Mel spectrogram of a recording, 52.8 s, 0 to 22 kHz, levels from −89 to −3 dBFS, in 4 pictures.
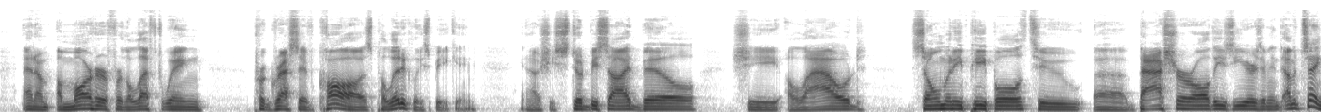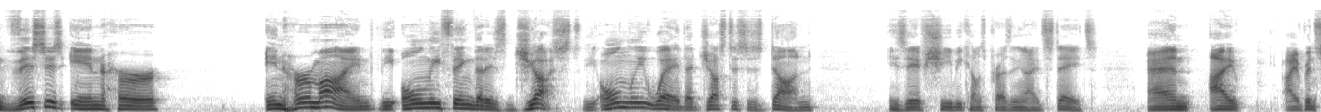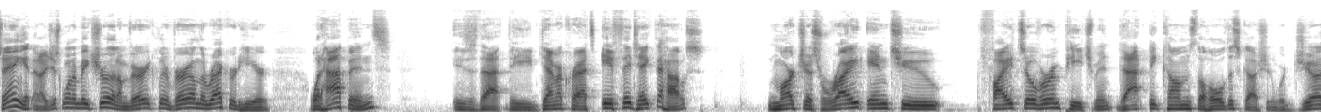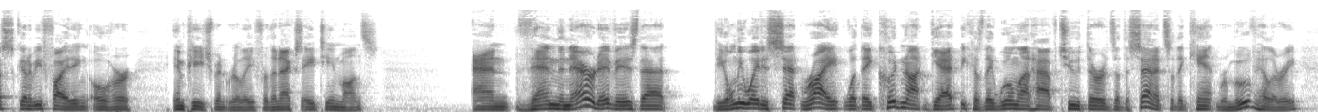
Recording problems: uneven, jittery; strongly; from 8 to 50 s

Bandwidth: 15 kHz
